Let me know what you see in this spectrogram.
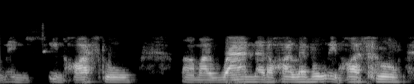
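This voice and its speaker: In an Australian accent, a man talks at a moderate pace with a medium pitch and a flat, monotone delivery. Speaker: former professional rugby player. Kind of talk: podcast interview. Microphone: poor sound quality.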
